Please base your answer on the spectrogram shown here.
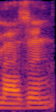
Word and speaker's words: Mazin: you've got Druckman, you've got how do you pronounce Mazin? Mazin, yeah, But correct.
